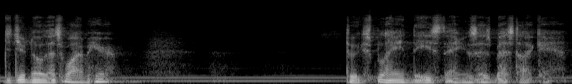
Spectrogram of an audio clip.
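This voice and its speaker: A low-voiced man gives a spiritual sermon, solemn and measured, leaving deliberate pauses. Long reverb surrounds him and music plays behind. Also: little pitch movement, gravelly. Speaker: spiritual channeler addressing a gathering.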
